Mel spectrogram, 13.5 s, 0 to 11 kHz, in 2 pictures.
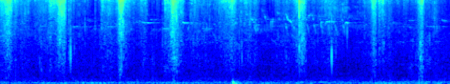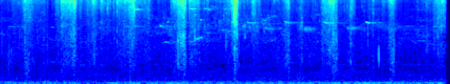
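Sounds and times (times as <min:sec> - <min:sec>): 
footsteps through grass: 0:00.0 - 0:13.4.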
